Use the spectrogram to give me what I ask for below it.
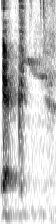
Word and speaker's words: এক: হওয়ার কথা ছিল এ, উচ্চারণ হবে এ আর ক, কিন্তু উচ্চারণ কি তাই হয়? উচ্চারণটা হয় এরকম, এটার উচ্চারণটা হয় এরকম যে স্বরেয় আকার জফলা ক, এক।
